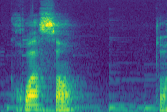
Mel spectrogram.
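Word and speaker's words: croissant: このクロワッサンフランス語ではクワッソンと発音しますが元をたどれば三日月という意味です三日月の形をしたパンダからクロワッサンというのですね。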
